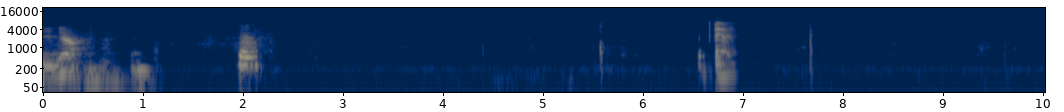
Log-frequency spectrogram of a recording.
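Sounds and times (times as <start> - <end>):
person coughing: 6.6 - 7.0.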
